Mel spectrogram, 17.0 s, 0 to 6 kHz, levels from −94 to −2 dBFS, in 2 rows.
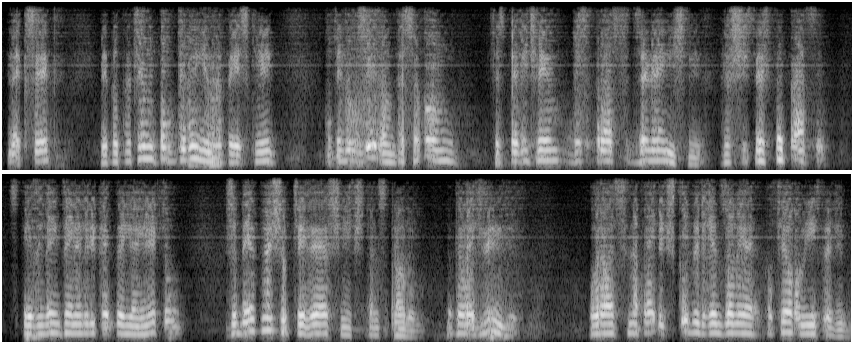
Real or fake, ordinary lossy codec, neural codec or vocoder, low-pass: fake; none; codec, 44.1 kHz, 0.9 kbps, DAC; 5.4 kHz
